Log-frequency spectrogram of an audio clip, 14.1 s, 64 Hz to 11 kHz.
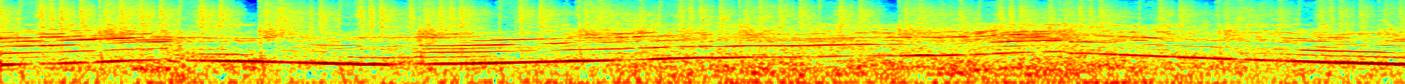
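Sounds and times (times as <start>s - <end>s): motorcycle engine accelerating: 0.0s - 14.0s.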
